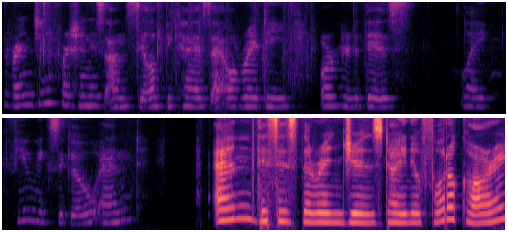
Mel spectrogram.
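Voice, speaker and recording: A woman speaks in a high pitch with a non-native accent. Her intonation is fairly even. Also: fairly slow pace, big swings in loudness. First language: not English. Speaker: YouTuber. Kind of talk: unboxing video. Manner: halting.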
